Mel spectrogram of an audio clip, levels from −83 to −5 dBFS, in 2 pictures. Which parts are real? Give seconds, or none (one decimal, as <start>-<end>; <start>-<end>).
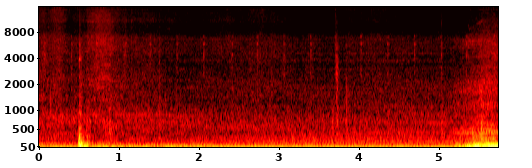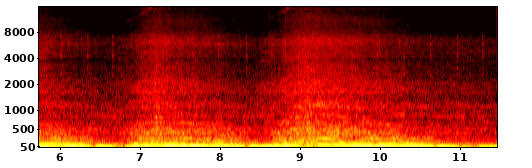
0.0-11.5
